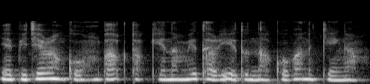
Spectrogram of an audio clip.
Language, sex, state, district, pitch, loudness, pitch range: Garo, female, Meghalaya, West Garo Hills, 225 Hz, -14 LUFS, 215-240 Hz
